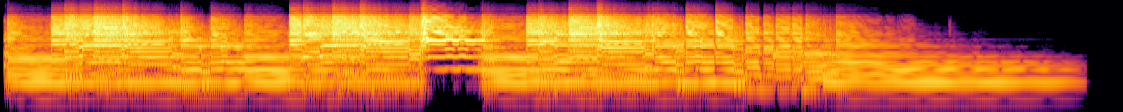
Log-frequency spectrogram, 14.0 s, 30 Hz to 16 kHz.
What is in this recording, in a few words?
Classic Rock, ringtones; Marshall; London KB 1501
